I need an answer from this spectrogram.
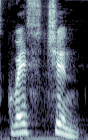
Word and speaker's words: question: When I have the word question, the TION becomes ch n. So it becomes question.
